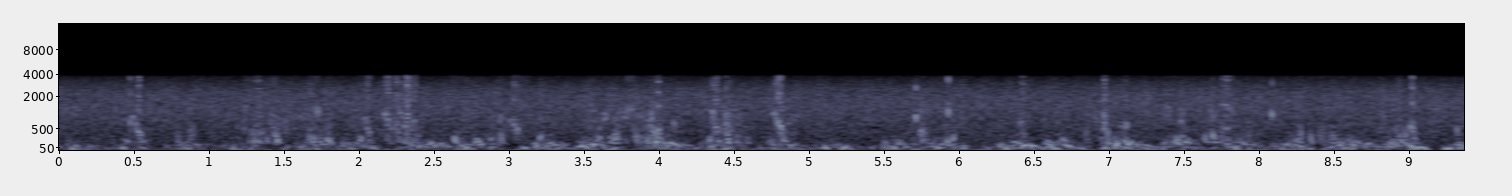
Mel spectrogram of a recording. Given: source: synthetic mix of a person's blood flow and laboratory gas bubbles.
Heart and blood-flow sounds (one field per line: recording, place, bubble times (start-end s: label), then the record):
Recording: Doppler ultrasound of blood flow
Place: precordium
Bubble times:
0.42-0.69 s: bubbles
0.76-0.94 s: bubbles
1.17-1.83 s: bubbles
1.98-2.44 s: bubbles
2.60-2.73 s: bubbles
2.85-3.14 s: bubbles
3.17-3.25 s: bubbles
3.50-4.14 s: bubbles
4.30-4.63 s: bubbles
4.72-4.94 s: bubbles
5.68-5.81 s: bubbles
5.87-6.01 s: bubbles
6.38-6.49 s: bubbles
6.83-7.14 s: bubbles
7.35-7.99 s: bubbles
8.05-8.13 s: bubbles
8.20-8.65 s: bubbles
8.89-9.09 s: bubbles
9.29-9.37 s: bubbles
From the record:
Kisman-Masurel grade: 243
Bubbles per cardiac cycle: several, 3 to 8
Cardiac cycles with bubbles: 100%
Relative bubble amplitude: loud (0.450 to 0.775)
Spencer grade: 3 (all of the cardiac periods contain showers or single bubble signals, but not dominating or overriding the cardiac motion signals)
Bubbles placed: anywhere in the cardiac cycle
